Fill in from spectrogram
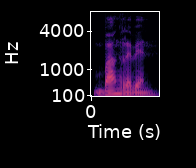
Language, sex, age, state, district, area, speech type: Santali, male, 30-45, West Bengal, Bankura, rural, read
